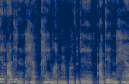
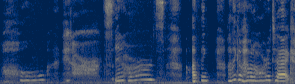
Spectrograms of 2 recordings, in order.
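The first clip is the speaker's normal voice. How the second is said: imitating brother in pain; 11 semitones higher, slower than usual. Brother wheeled out of surgery, moaning in high pained voice. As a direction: mimic a groaning patient who thinks he is dying. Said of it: "he started saying".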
